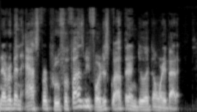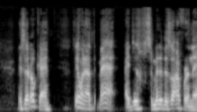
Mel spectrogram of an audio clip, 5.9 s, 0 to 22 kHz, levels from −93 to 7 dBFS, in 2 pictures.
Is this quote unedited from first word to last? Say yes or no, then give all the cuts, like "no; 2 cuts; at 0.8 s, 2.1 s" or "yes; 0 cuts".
no; 1 cut; at 4.4 s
